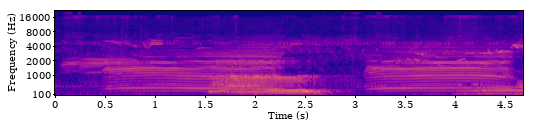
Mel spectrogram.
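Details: Cattle from a tame herd of tens of thousands of cows, mooing while being herded: two long, loud, drawn-out moos with a strong harmonic tone, separated by a short pause, with faint bird chirps behind.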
